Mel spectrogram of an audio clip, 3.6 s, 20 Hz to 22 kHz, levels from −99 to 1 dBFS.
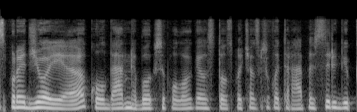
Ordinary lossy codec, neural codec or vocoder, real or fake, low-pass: Opus, 64 kbps; codec, 24 kHz, 1 kbps, SNAC; fake; 10.8 kHz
